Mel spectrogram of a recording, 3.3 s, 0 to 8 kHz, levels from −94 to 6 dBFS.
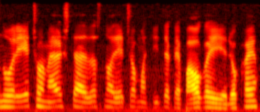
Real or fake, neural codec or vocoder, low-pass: real; none; 7.2 kHz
